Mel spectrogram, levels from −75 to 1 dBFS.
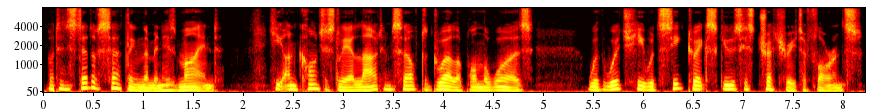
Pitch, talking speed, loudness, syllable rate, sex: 115 Hz, 205 wpm, -17 LUFS, 6.0 syllables/s, male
